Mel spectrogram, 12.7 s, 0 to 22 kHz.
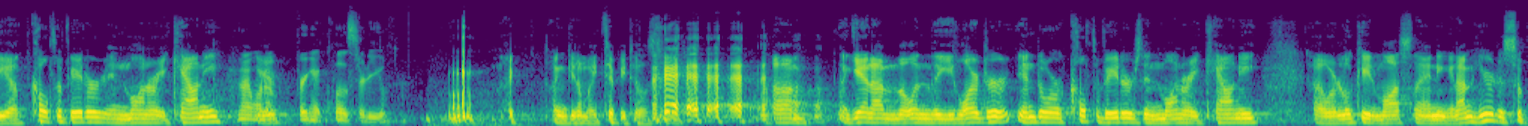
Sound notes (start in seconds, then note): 5.4 man chuckles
